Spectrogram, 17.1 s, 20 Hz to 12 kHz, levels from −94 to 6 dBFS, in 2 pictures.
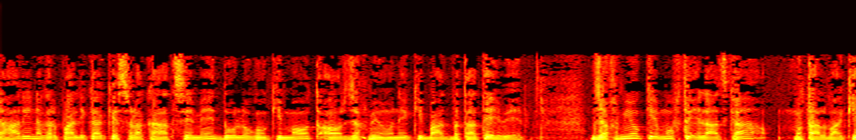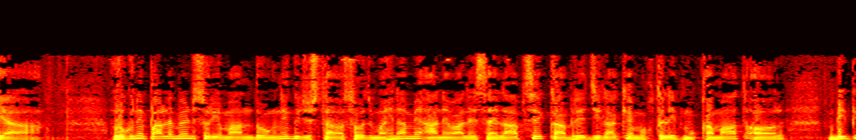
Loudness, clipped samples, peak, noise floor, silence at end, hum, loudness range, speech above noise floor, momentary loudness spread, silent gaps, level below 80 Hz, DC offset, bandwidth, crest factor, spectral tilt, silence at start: -19 LUFS; under 0.1%; -4 dBFS; -39 dBFS; 0 s; none; 1 LU; 21 dB; 7 LU; none; -50 dBFS; under 0.1%; 7.8 kHz; 14 dB; -6 dB/octave; 0 s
